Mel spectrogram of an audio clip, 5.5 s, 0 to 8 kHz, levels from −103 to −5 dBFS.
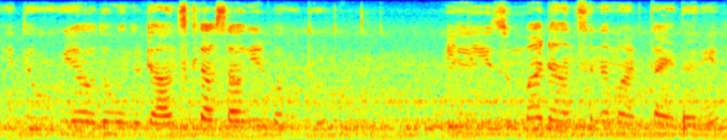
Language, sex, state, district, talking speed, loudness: Kannada, female, Karnataka, Dakshina Kannada, 120 wpm, -18 LUFS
